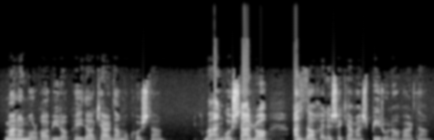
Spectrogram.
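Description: A woman voicing a wise, patient royal vizier in a storybook reading, calm and measured. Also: medium pitch, lightly acted.

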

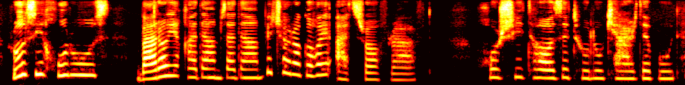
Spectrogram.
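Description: A woman narrating a children's fable in a gentle storybook manner. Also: high voice, no room sound. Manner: slow, gentle telling, voicing each animal.

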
